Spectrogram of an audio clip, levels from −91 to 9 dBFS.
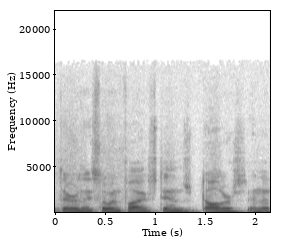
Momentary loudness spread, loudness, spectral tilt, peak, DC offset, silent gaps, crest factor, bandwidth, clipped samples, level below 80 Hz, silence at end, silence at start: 3 LU; -27 LUFS; -7 dB/octave; -12 dBFS; under 0.1%; none; 16 dB; 16 kHz; under 0.1%; -60 dBFS; 0 s; 0 s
